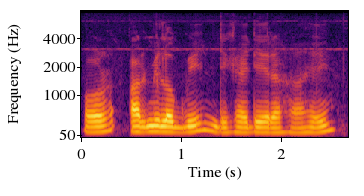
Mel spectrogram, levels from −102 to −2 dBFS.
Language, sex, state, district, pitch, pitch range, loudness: Hindi, male, Arunachal Pradesh, Longding, 130 Hz, 120-135 Hz, -16 LUFS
